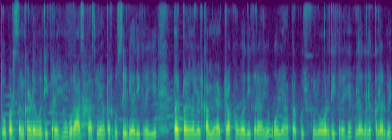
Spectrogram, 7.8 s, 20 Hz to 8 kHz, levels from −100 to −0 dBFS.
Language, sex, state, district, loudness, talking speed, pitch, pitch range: Hindi, male, West Bengal, Jalpaiguri, -21 LUFS, 275 wpm, 215 Hz, 210-220 Hz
